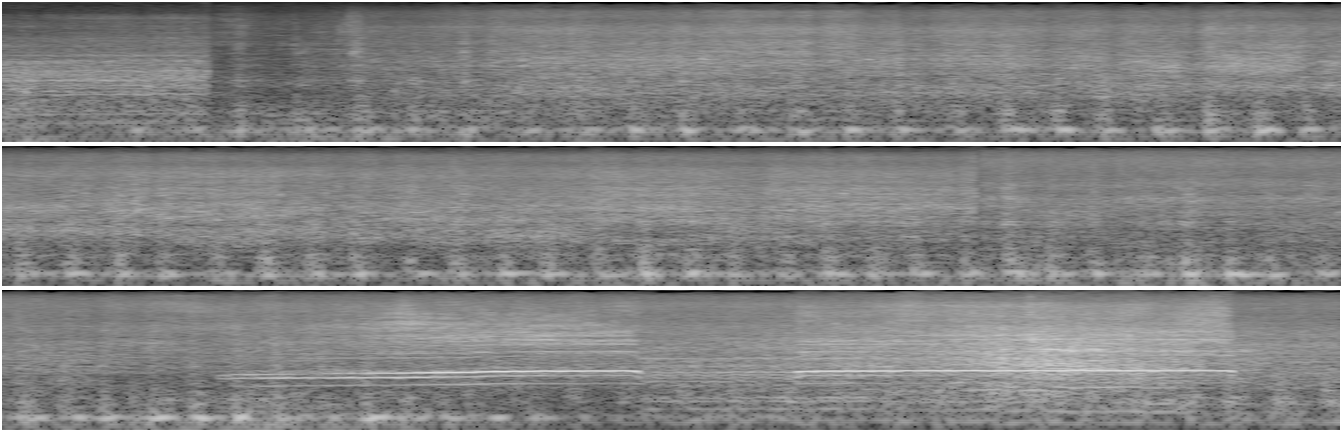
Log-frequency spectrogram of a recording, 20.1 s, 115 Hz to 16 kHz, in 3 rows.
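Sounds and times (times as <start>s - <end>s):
rhythmic rumble of tram running: 0.0s - 20.0s
steam locomotive whistle: 14.5s - 19.8s.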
